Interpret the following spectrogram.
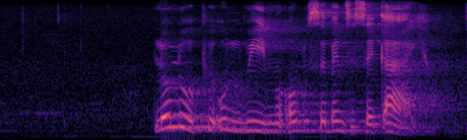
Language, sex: Xhosa, female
